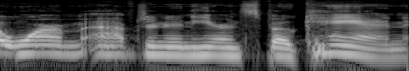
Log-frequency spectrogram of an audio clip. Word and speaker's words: Spokane: It's Spokane.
